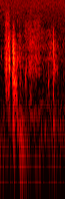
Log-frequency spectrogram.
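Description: Three sharp, bright stamping knocks sound as documents are stamped on a new table with a hollow bottom. Two come in quick succession and the third follows after a short pause. Each has a brief hollow echo because of the table's hollow bottom.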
